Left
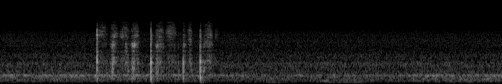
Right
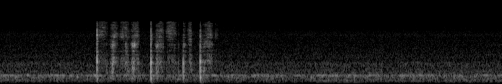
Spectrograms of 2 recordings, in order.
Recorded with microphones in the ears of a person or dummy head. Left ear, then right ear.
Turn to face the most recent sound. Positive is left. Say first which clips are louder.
# right 1 dB
turn(degrees=-5)  # may be behind; listen again after turning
